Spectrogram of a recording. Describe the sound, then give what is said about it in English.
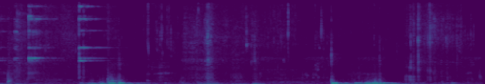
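Miller High Life beer glugs into a glass in two short pours, gurgling and splashing, preceded by a light glassy clink. No one speaks. “I poured High Life first.”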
